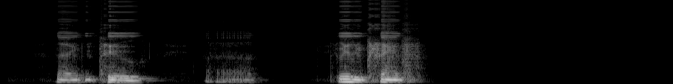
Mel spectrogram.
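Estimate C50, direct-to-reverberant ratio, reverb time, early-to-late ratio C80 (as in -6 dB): 14.5 dB, 6.0 dB, 0.40 s, 19.5 dB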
